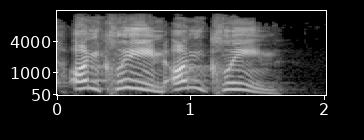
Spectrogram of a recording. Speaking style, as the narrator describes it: yell

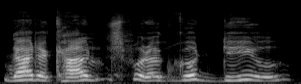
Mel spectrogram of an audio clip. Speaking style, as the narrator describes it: said Eeyore gloomily

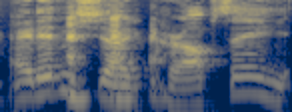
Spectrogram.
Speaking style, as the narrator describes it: I shouted

